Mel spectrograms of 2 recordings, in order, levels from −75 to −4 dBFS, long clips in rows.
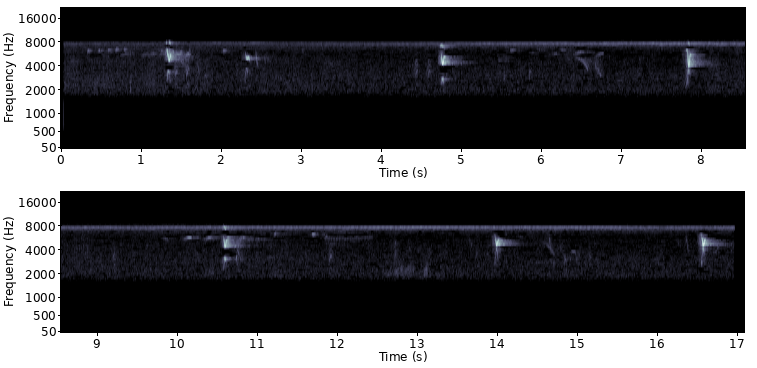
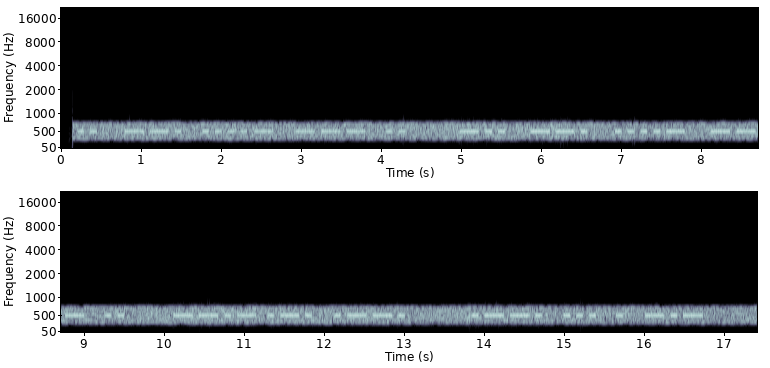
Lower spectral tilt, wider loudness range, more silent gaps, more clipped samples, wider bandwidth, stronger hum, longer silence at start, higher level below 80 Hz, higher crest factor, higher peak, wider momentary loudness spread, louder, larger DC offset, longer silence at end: second, 12 dB/octave vs -12 dB/octave; first, 5 LU vs 1 LU; neither; neither; first, 8.8 kHz vs 0.8 kHz; neither; second, 0 s vs 0.15 s; about the same, under -90 dBFS vs -88 dBFS; first, 28 dB vs 10 dB; first, -2 dBFS vs -14 dBFS; first, 25 LU vs 4 LU; first, -20 LUFS vs -24 LUFS; neither; first, 0.15 s vs 0 s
